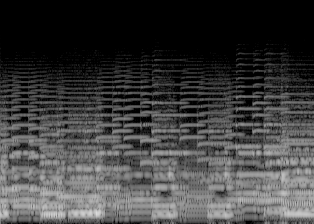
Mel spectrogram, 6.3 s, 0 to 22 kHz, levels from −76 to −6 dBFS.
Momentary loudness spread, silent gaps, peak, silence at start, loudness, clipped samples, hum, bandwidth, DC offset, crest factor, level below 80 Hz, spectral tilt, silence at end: 7 LU; none; -8 dBFS; 0 s; -25 LUFS; under 0.1%; none; 11 kHz; under 0.1%; 16 dB; -58 dBFS; -6.5 dB/octave; 0 s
